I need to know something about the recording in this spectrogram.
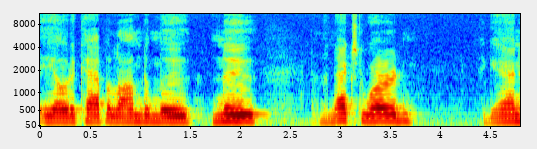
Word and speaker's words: nu: called new and it's going to be like the n and the word net net in Alpha Beta Gamma Delta Epsilon Zeta ETA Theta Iota Capital om to move new and the next word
